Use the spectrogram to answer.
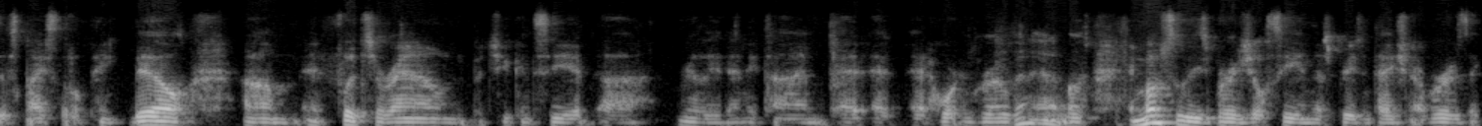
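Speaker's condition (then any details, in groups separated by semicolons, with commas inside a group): No condition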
